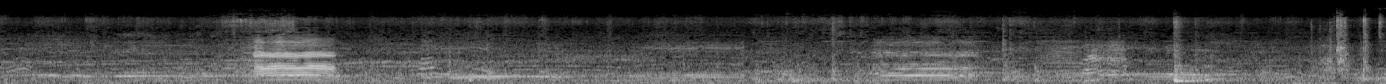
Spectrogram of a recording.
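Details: Cattle being loaded onto a truck in Indonesia, giving loud harmonic moos around two to three seconds and again near nine seconds, with human voices, vehicle noise and faint background music throughout.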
